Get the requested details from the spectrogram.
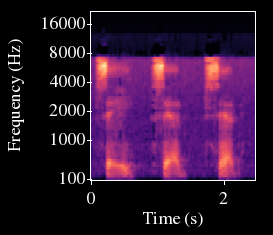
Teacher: The pronunciation is a short E sound, eh, said, in both the past and the past participle.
